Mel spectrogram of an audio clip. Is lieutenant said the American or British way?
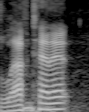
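British. It is said the British way, lef-tenant.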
